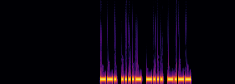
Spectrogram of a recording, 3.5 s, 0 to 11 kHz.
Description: Morse code, heard as a keyed tone, about 47 wpm, 700 Hz. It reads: G4BY
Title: DXCC-100 Call Signs - 4 Characters - 45wpm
